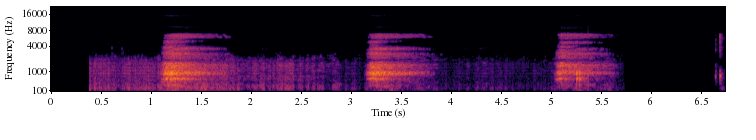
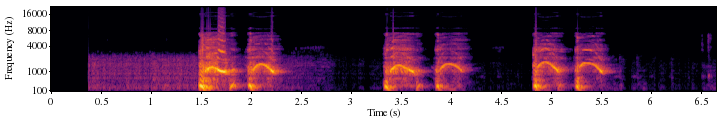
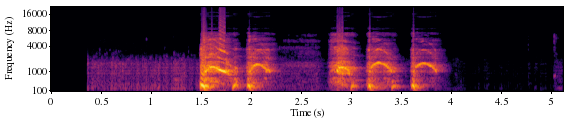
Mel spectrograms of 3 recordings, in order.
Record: {
  "exhalation_length": "6.7 s",
  "exhalation_amplitude": 11664,
  "exhalation_signal_mean_std_ratio": 0.38,
  "three_cough_length": "6.7 s",
  "three_cough_amplitude": 32768,
  "three_cough_signal_mean_std_ratio": 0.4,
  "cough_length": "5.1 s",
  "cough_amplitude": 32768,
  "cough_signal_mean_std_ratio": 0.41,
  "survey_phase": "beta (2021-08-13 to 2022-03-07)",
  "age": "45-64",
  "gender": "Male",
  "wearing_mask": "No",
  "symptom_none": true,
  "smoker_status": "Never smoked",
  "respiratory_condition_asthma": false,
  "respiratory_condition_other": false,
  "recruitment_source": "REACT",
  "submission_delay": "4 days",
  "covid_test_result": "Negative",
  "covid_test_method": "RT-qPCR",
  "influenza_a_test_result": "Negative",
  "influenza_b_test_result": "Negative"
}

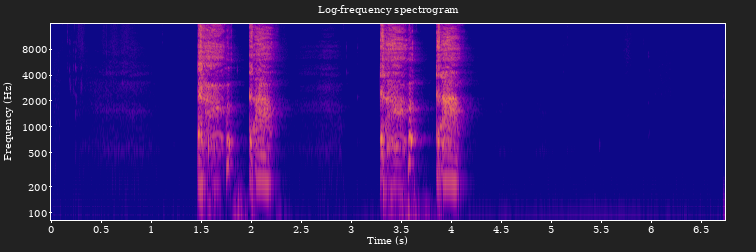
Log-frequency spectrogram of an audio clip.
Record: {
  "cough_length": "6.7 s",
  "cough_amplitude": 14620,
  "cough_signal_mean_std_ratio": 0.33,
  "survey_phase": "beta (2021-08-13 to 2022-03-07)",
  "age": "45-64",
  "gender": "Female",
  "wearing_mask": "No",
  "symptom_cough_any": true,
  "symptom_runny_or_blocked_nose": true,
  "symptom_headache": true,
  "symptom_onset": "3 days",
  "smoker_status": "Never smoked",
  "respiratory_condition_asthma": false,
  "respiratory_condition_other": false,
  "recruitment_source": "Test and Trace",
  "submission_delay": "2 days",
  "covid_test_result": "Positive",
  "covid_test_method": "RT-qPCR",
  "covid_ct_value": 15.3,
  "covid_ct_gene": "N gene",
  "covid_ct_mean": 15.4,
  "covid_viral_load": "9100000 copies/ml",
  "covid_viral_load_category": "High viral load (>1M copies/ml)"
}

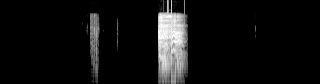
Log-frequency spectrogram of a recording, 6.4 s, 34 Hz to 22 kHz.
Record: {
  "cough_length": "6.4 s",
  "cough_amplitude": 23273,
  "cough_signal_mean_std_ratio": 0.21,
  "survey_phase": "beta (2021-08-13 to 2022-03-07)",
  "age": "45-64",
  "gender": "Female",
  "wearing_mask": "No",
  "symptom_none": true,
  "smoker_status": "Never smoked",
  "respiratory_condition_asthma": false,
  "respiratory_condition_other": false,
  "recruitment_source": "REACT",
  "submission_delay": "3 days",
  "covid_test_result": "Negative",
  "covid_test_method": "RT-qPCR"
}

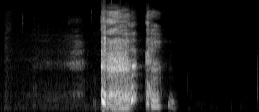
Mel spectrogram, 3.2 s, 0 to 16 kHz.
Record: {
  "cough_length": "3.2 s",
  "cough_amplitude": 32768,
  "cough_signal_mean_std_ratio": 0.31,
  "survey_phase": "beta (2021-08-13 to 2022-03-07)",
  "age": "45-64",
  "gender": "Female",
  "wearing_mask": "No",
  "symptom_cough_any": true,
  "symptom_new_continuous_cough": true,
  "symptom_runny_or_blocked_nose": true,
  "symptom_fatigue": true,
  "symptom_change_to_sense_of_smell_or_taste": true,
  "symptom_onset": "3 days",
  "smoker_status": "Ex-smoker",
  "respiratory_condition_asthma": false,
  "respiratory_condition_other": false,
  "recruitment_source": "Test and Trace",
  "submission_delay": "2 days",
  "covid_test_result": "Positive",
  "covid_test_method": "RT-qPCR",
  "covid_ct_value": 21.6,
  "covid_ct_gene": "ORF1ab gene",
  "covid_ct_mean": 22.1,
  "covid_viral_load": "57000 copies/ml",
  "covid_viral_load_category": "Low viral load (10K-1M copies/ml)"
}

